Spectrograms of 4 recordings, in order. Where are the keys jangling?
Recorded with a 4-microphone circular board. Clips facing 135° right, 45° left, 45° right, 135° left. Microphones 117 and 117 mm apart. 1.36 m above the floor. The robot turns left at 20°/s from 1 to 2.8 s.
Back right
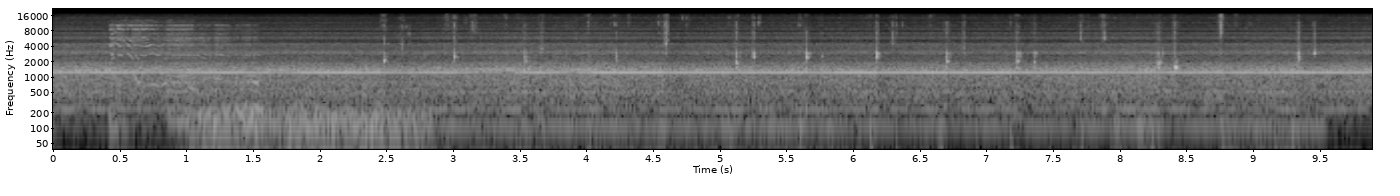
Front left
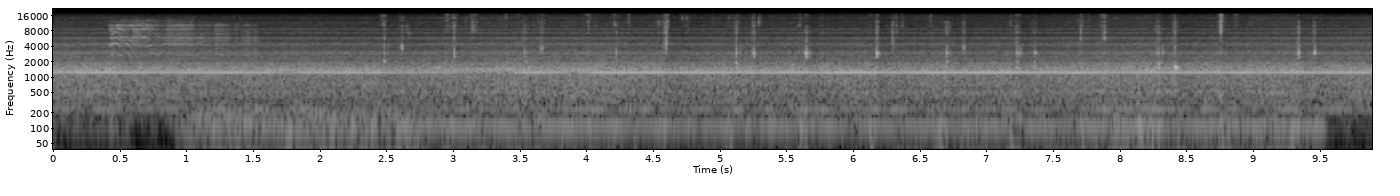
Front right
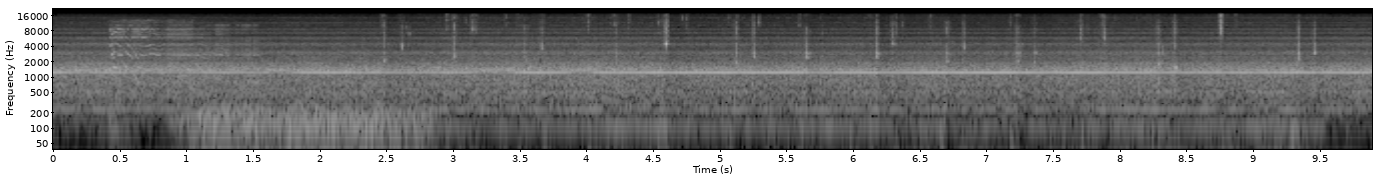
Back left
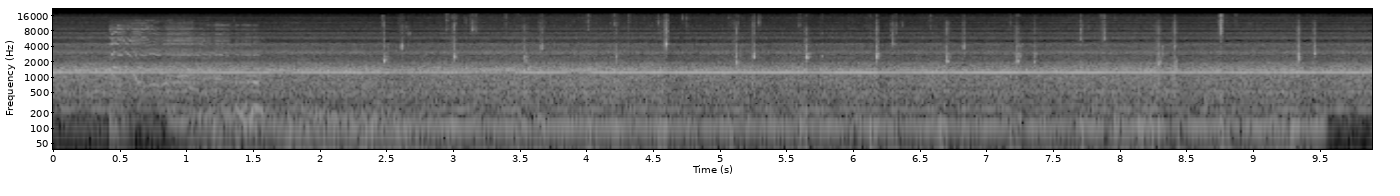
No keys jangling in this recording.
